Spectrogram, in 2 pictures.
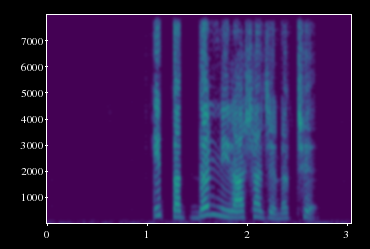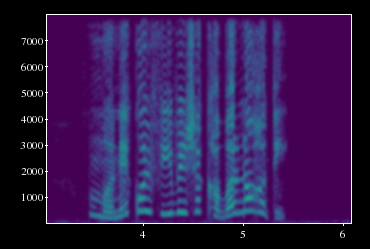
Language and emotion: Gujarati, disgusted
